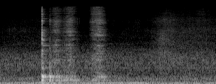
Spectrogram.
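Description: A kitchen utensil knocking against a dish twice, about half a second apart, each knock with a short ring.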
